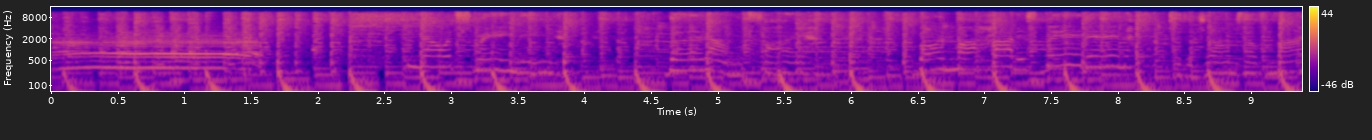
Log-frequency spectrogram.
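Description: Drawn-out cow moos sound loud, layered over a busy, steady rhythmic beat that keeps going for the full length, with no voices.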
